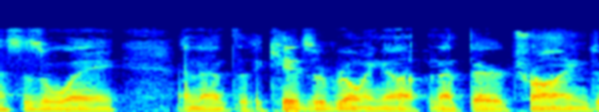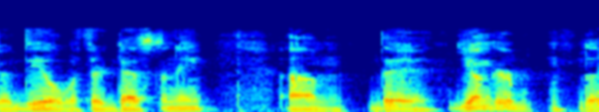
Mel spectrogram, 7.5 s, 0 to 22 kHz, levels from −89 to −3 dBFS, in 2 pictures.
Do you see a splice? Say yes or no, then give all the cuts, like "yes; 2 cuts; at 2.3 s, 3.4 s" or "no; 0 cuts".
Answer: no; 0 cuts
